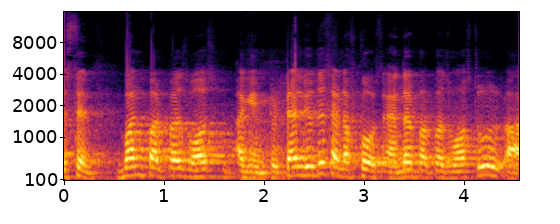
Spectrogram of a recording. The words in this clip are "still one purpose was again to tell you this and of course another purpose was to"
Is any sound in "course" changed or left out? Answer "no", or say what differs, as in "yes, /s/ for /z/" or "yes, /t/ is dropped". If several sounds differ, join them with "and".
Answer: no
